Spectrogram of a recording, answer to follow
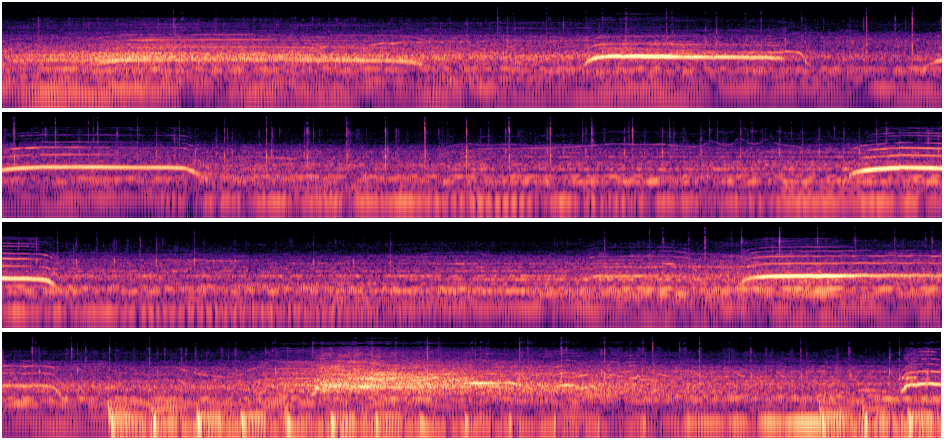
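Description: Live stadium concert: music with long held notes that swoop up, hold and fall away, over a large crowd cheering. A heavier beat comes in near the end.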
